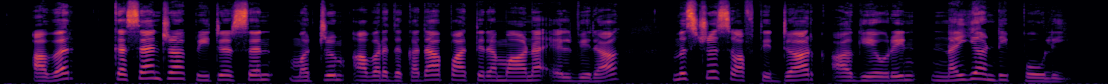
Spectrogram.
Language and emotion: Tamil, neutral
